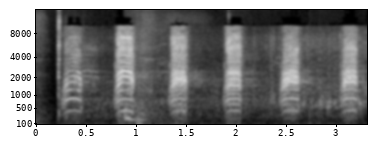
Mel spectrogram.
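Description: A duck quacks six times in a steady, evenly spaced rhythm, each quack loud and nasal, with brief silences between and no talking.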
